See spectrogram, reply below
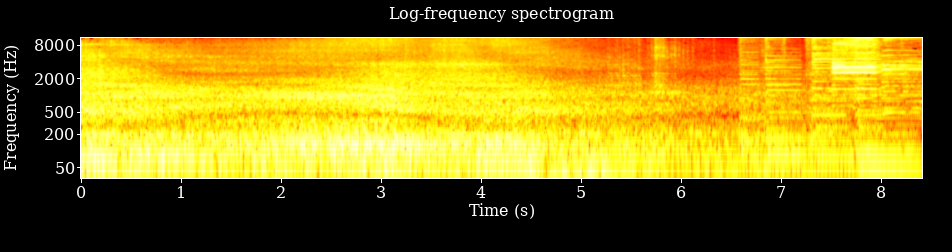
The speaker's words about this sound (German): Und ab und an fährt ein Auto vorbei. Oder auch mal zwei.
